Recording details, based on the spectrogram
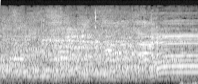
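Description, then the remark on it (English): Steady hubbub of a crowd gathered on a Sunday morning before a church service, many overlapping voices chatting at once with no single speaker standing out, a continuous moderate murmur throughout. “Wait, good crowd this morning.”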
